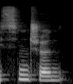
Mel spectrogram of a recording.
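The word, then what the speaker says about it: Sinchon: voyage là c'est shinchon ça s'écrit shinchon mais on m'a dit de dire shinchon donc je dis shinchon shinchon c'est à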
